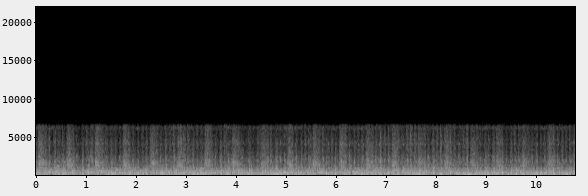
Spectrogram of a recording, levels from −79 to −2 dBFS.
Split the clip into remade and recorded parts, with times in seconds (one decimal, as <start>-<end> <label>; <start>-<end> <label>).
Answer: 0.0-1.1 recorded; 1.1-1.8 remade; 1.8-4.2 recorded; 4.2-5.1 remade; 5.1-10.8 recorded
